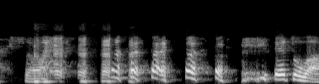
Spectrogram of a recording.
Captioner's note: laughing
